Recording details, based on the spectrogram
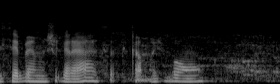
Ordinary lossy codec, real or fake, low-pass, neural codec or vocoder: none; fake; 7.2 kHz; vocoder, 22.05 kHz, 80 mel bands, HiFi-GAN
